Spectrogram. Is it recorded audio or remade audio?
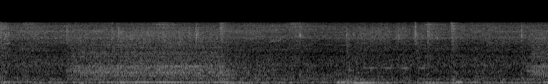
recorded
